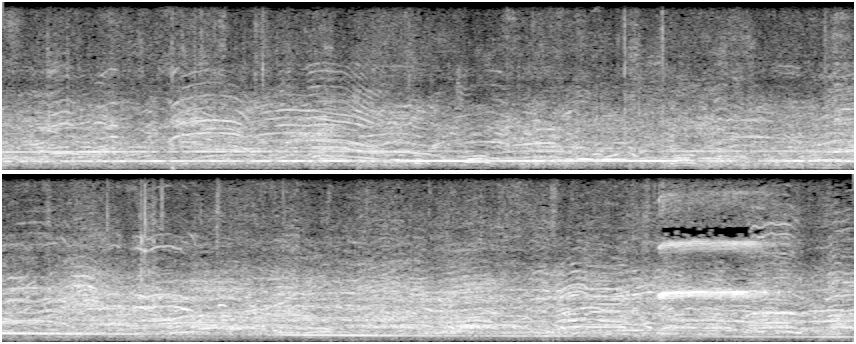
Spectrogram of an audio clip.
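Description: A crowd cheers and shouts in a large outdoor stadium.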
